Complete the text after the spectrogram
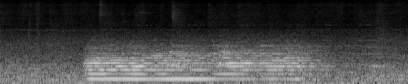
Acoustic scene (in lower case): subway station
